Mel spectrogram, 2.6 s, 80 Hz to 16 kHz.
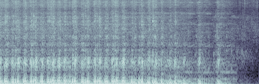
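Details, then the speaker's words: Evinrude 150HP two-stroke outboard on a 1997 Sunbird boat, after 20+ years sitting, fuel and oil injection bulbs and lines replaced: lumpy uneven burble about two seconds, then sputters and dies; engine stalls after starting. "well Houston we have a problem it's actually a few days later from when I filmed the original content that you've been watching so far if you've stuck around this long I appreciate it anyway we can't keep the motor running or we can't get the motor to stay running"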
